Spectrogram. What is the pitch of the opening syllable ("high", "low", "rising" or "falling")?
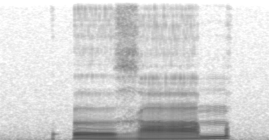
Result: low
